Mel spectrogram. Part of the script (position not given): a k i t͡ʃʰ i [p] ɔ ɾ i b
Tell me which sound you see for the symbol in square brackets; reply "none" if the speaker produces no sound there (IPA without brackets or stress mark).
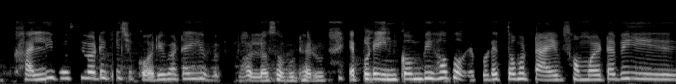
k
